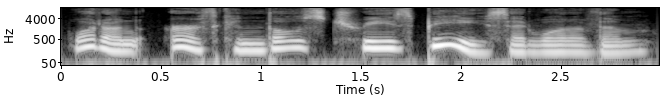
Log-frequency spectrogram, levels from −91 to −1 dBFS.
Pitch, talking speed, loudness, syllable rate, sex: 180 Hz, 220 wpm, -15 LUFS, 4.8 syllables/s, female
